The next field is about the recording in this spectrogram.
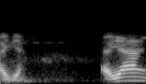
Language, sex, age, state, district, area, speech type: Odia, male, 18-30, Odisha, Puri, urban, conversation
